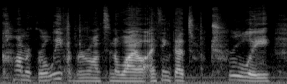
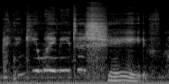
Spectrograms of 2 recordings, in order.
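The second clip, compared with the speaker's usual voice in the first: put-on high, sweet child voice; little girl voice. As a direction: sweetly imitate a little niece. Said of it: "She was doing it so sweet".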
